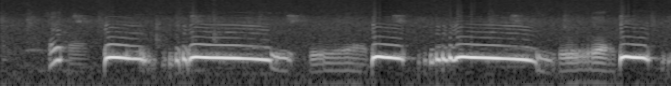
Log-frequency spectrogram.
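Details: Rare laughing call of a Barbary dove: a clipped coo, a drawn-out level hooting note, then a gravelly chuckling stutter, repeated about twice with another short coo to close.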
